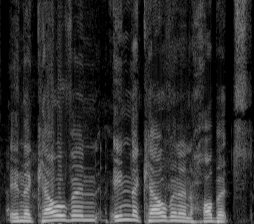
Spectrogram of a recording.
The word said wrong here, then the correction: Hobbes: what's that say? – I think it's Hobbes. I think it's Hobbes. – Oh dear. That's right.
